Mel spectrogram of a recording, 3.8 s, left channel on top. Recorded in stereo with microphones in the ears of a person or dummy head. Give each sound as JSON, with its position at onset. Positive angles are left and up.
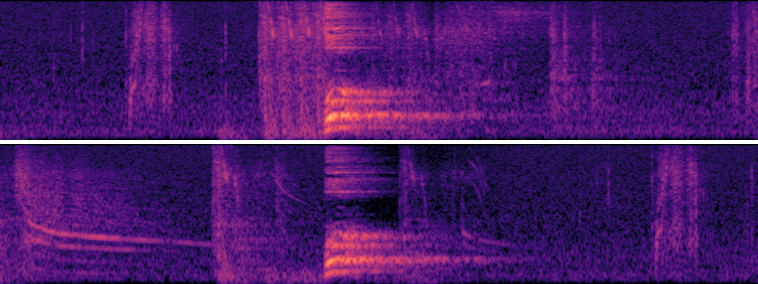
{"t": 1.6, "sound": "a shout", "side_deg": 45, "distance_m": 1.1}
